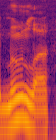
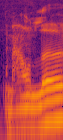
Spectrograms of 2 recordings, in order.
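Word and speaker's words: Mounla: came to me because my last name is actually moonla but it spelled really weird and nobody could ever figure out how to pronounce it because it's m-o-u-n-l-a so they would be like maola or you know and i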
